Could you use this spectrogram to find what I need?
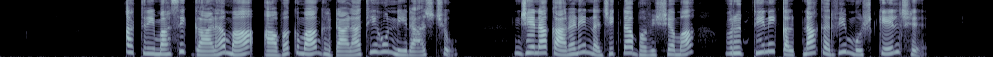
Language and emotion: Gujarati, sad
